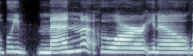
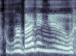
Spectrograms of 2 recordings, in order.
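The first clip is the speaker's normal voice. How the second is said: playful pleading; 6 semitones higher, 6 dB louder than usual. Real, not acted. Jokingly pleading with viewers for graphics.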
